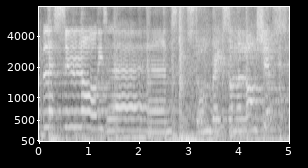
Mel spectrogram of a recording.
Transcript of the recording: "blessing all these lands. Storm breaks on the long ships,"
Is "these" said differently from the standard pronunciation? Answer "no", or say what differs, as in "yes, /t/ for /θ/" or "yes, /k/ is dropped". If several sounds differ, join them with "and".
no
